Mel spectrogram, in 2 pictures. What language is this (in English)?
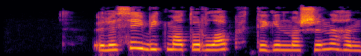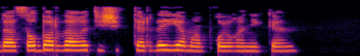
Bashkir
